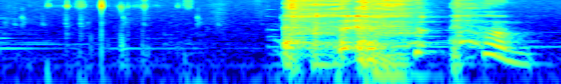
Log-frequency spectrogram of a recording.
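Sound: throat clearing and coughing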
